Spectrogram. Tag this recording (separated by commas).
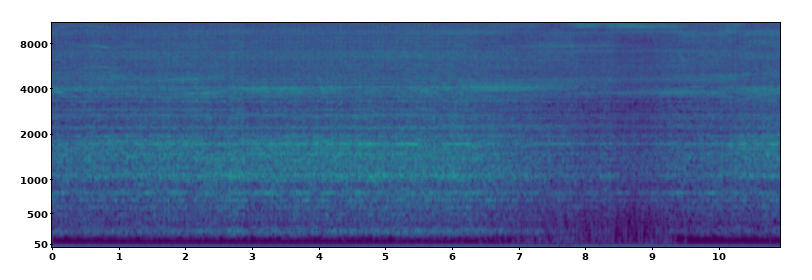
Power tool, Tools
